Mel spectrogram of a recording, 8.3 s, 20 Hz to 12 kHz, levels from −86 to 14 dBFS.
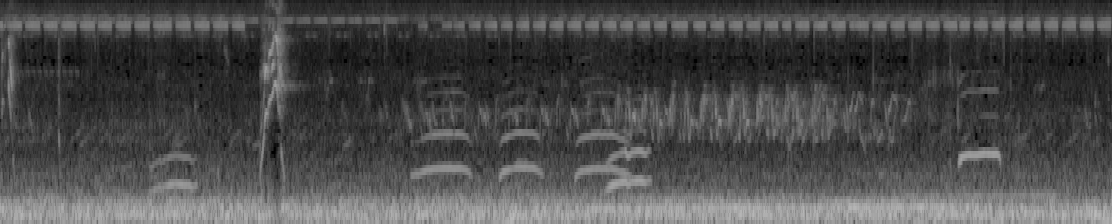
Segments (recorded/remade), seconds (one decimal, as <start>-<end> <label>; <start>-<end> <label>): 0.0-8.3 recorded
